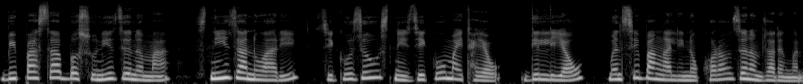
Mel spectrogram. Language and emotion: Bodo, neutral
